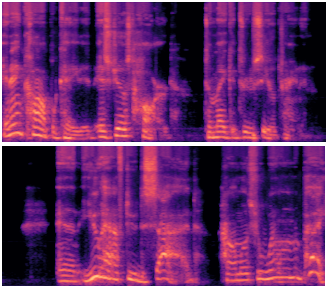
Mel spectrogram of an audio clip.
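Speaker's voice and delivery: put-on deep Southern accent, swooping. Quoting a seal training instructor from first phase: imitating a deep southern accent. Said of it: "talked with a deep Southern accent".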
